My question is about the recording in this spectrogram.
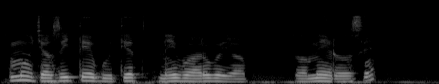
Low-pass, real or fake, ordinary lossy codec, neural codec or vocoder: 9.9 kHz; real; none; none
